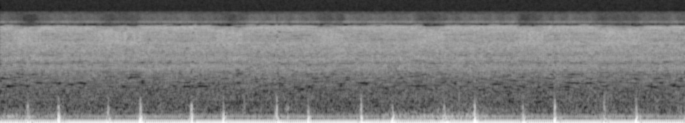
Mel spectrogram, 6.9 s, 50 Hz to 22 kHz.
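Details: Heartbeat during an afternoon nap, self-recorded on a timer while lying on the back (usually prone): soft regular thumps at about 72 beats a minute over a steady low hum; ordinary resting heartbeat.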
